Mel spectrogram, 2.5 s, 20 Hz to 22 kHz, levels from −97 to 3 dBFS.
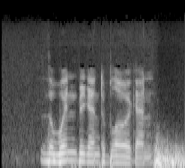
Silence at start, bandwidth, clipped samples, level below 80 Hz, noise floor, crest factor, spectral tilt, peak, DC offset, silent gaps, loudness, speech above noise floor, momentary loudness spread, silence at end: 0.55 s; 10 kHz; under 0.1%; -32 dBFS; -49 dBFS; 14 dB; -8 dB/octave; 0 dBFS; under 0.1%; none; -15 LUFS; 35 dB; 5 LU; 0 s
